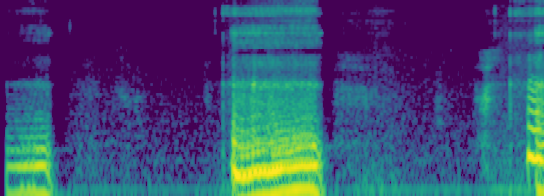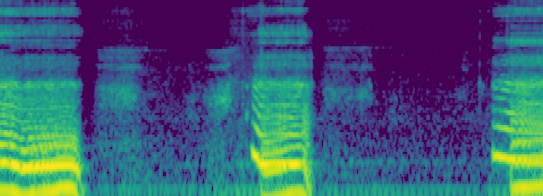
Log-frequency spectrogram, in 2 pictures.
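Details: A sleeping pet dog snoring loudly; four long rasping snores, each under a second, with low rumbling bases and harmonic stacks, spaced about every two to three seconds with quiet breathing between.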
